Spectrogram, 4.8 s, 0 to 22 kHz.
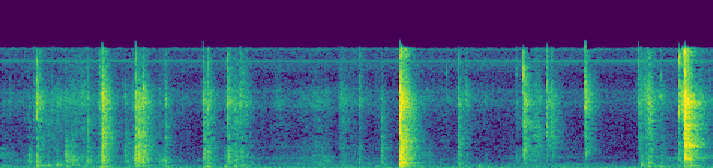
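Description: Scattered light plastic clicks and taps as the motor cable is pressed into the channel of a Dyson DC07's plastic spine, with a sharper click about two and a half seconds in and another near the end.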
